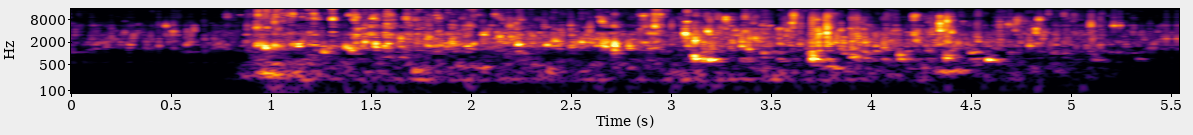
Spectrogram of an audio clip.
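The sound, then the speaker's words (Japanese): Clean, clear water pours in a steady, splashing stream that starts suddenly after a moment of near silence and keeps running, bright and hissing, with no voices. “ほら、きれいな水でございましょう。こんなにも澄んでいるのですから、流せばさぞ心地よいことでしょう。”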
